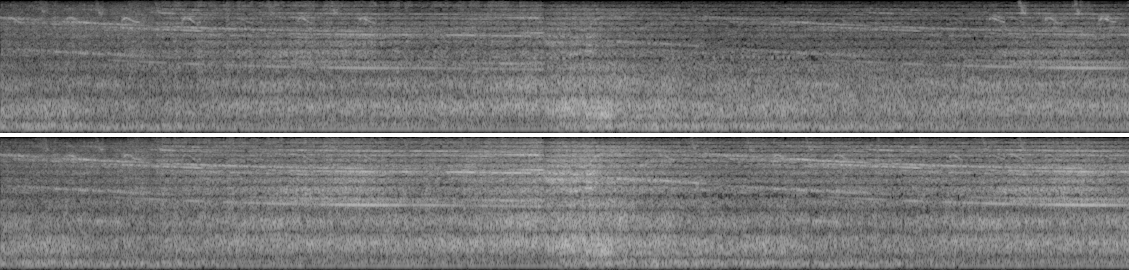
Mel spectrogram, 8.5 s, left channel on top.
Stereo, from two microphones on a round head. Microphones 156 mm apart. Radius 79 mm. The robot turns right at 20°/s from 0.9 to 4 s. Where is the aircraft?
155° right; by 8.5 s 90° right.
